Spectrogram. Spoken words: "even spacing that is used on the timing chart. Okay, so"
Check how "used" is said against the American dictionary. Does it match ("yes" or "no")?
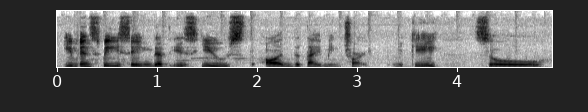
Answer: no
